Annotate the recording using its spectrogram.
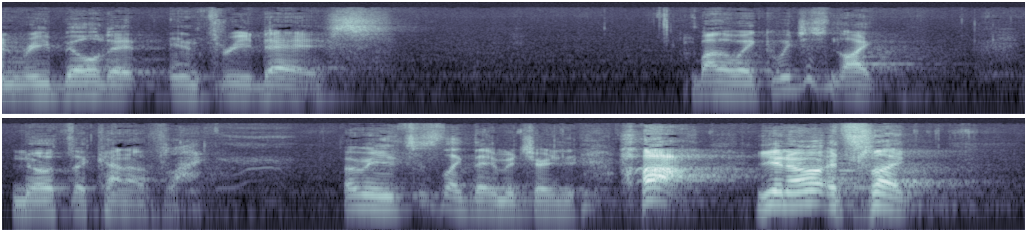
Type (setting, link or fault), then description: setting, live audience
